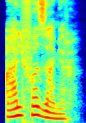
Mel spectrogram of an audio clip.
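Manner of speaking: plain reading voice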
